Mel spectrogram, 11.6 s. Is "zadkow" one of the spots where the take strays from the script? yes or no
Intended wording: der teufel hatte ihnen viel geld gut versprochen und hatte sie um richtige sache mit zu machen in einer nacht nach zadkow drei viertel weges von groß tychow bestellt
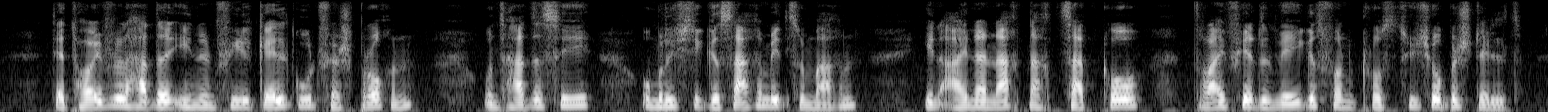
no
